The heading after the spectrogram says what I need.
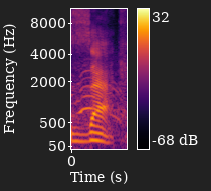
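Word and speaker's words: Zech: teams, and there was a player whose first name was Zach, spelled Z-E-C-H. and it said Z-E-C-H, and then in parentheses, pronounced Zach. Z-A-C-H.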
